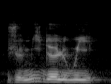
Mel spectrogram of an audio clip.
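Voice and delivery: usual speaking voice

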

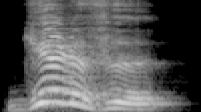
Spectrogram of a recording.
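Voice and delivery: low, savage fervour. A narrator's reading. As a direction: declare it fiercely, pitched low. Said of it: "avec un accent sauvage". (accent sauvage, grave et farouche)

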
